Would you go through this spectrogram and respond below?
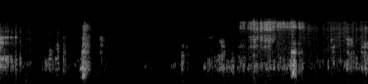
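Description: A dog heard close by in a quiet room, giving soft snuffling whines and small yips in short irregular bursts with a brief pause between them.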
